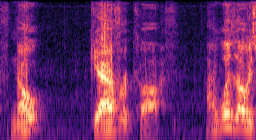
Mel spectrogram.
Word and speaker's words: Gavrikov: So next up, Vladislav Gavrinkov. Nope, Gavrikov. I was always pronouncing that now. I was trying to, there's no N in that name. It's Gavrikov, not Gavrinkov.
